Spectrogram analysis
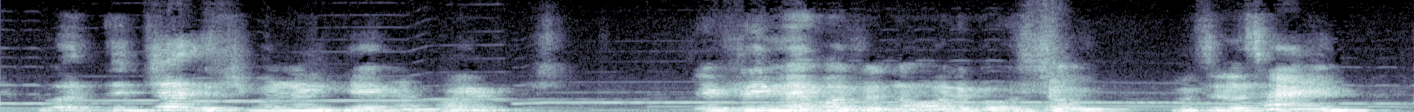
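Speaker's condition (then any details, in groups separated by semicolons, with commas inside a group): Cerebral palsy; voice barely audible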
